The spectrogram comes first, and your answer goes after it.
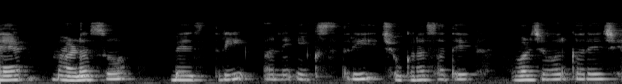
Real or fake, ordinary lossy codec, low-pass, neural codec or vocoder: real; none; 7.2 kHz; none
